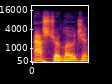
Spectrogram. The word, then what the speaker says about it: Astrologian: And I will be pronouncing Astrologian like this because this is how Sir Imeric pronounces it.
